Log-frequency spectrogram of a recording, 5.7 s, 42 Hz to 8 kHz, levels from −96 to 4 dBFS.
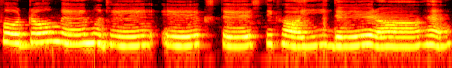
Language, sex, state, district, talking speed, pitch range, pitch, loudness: Hindi, female, Madhya Pradesh, Umaria, 95 wpm, 235-270 Hz, 250 Hz, -15 LUFS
